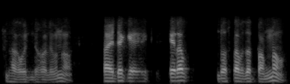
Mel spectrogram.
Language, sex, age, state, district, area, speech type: Assamese, male, 30-45, Assam, Dhemaji, rural, conversation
